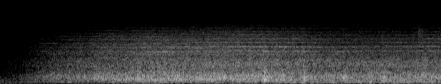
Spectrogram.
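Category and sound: vehicle, train running on rails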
